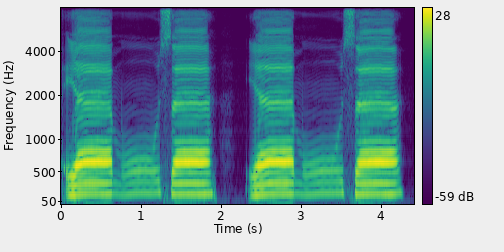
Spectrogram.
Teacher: harus sama panjangnya sepanjang dua harakat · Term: Mad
